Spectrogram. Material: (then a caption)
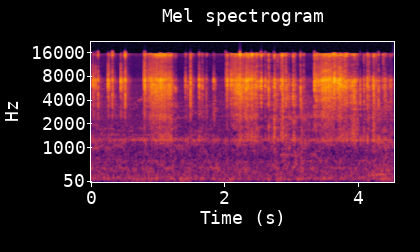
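Concrete. Long black pointed nails scratch and rub fast across a flat, solid concrete floor with worn paint that is wet and gritty. The result is a dense, bright, hissy scraping with quick rasping strokes and swells of louder rubbing, over a faint low rumble.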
